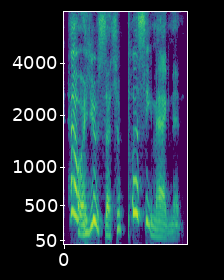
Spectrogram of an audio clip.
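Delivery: high, big, cartoonish, swooping voice. Imagining a scene between comic characters, the speaker does the Carnage voice. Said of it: "I could tell by that voice that you were doing the uh, nineties cartoon uh".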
